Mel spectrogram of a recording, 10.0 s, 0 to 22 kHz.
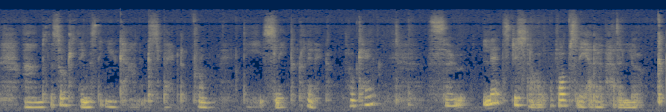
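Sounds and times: woman speaking softly: 0:00.4 - 0:05.8, 0:06.4 - 0:10.0.

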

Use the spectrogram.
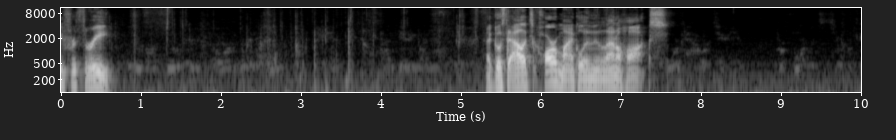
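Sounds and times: trading cards clicking and rustling: 0:00.9 - 0:05.7.

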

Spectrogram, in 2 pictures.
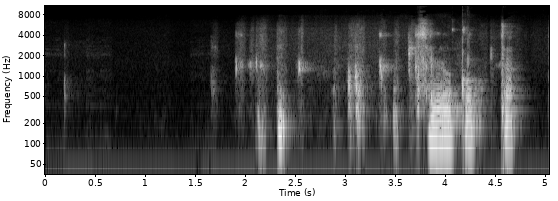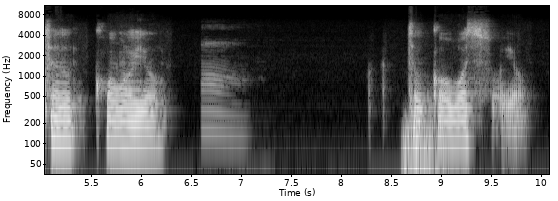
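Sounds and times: person speaking: 0:01.7 - 0:07.1, 0:08.3 - 0:09.9.

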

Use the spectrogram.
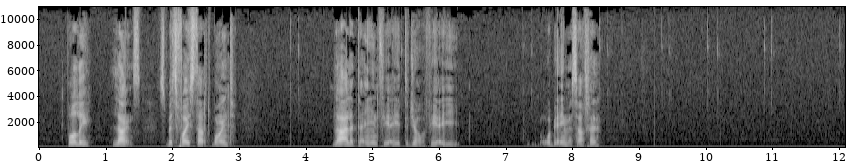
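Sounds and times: faint low hum: 0:00.0 - 0:12.0
computer mouse clicks: 0:03.8 - 0:04.0, 0:07.2 - 0:07.6, 0:08.4 - 0:11.1.

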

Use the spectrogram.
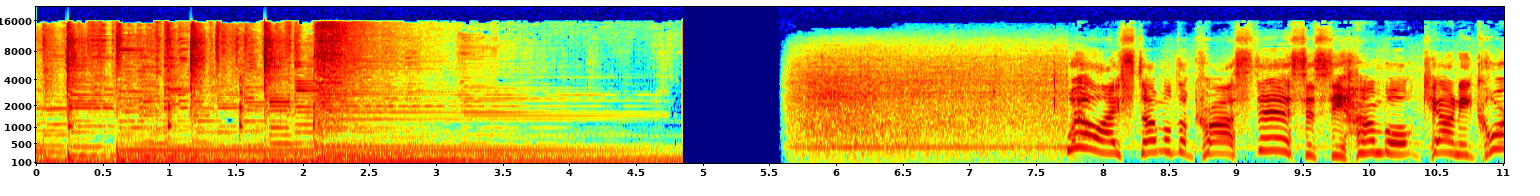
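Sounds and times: acoustic guitar strummed chord: 0:00.7 - 0:04.8
steady outdoor hiss: 0:05.6 - 0:11.0.

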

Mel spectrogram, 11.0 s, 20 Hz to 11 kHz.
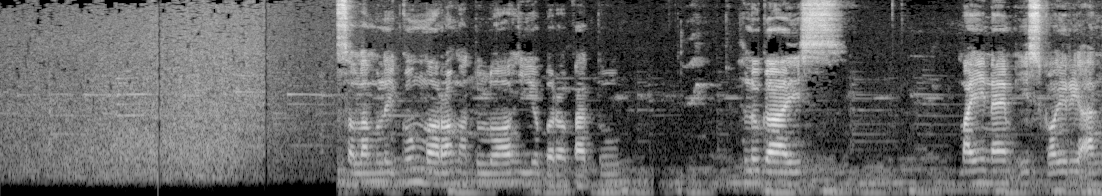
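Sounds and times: steady rushing noise: 0:00.0 - 0:03.4
faint music tones: 0:00.0 - 0:11.0.

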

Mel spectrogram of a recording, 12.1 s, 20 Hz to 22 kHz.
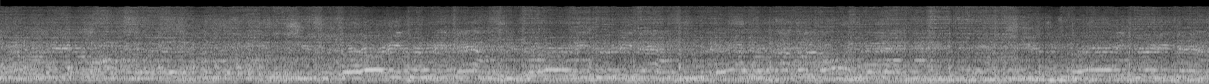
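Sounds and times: live band music through speakers: 0:00.0 - 0:12.0.

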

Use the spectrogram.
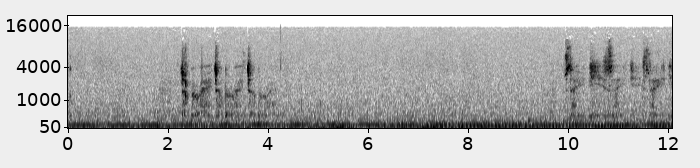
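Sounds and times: faint low hum: 0:00.0 - 0:12.0
man whispering: 0:02.2 - 0:04.3, 0:09.8 - 0:12.0.

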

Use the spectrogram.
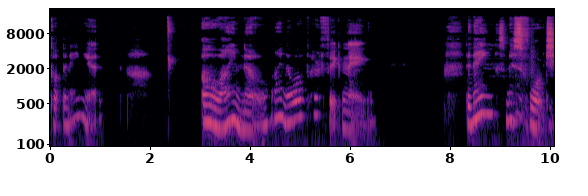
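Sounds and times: finger snap: 0:02.3 - 0:02.6.

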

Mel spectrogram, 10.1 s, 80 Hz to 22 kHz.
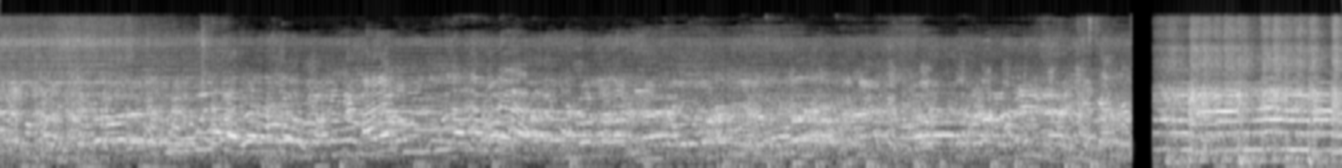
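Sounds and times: crowd talking and calling: 0:00.0 - 0:10.0
music: 0:00.0 - 0:10.0.

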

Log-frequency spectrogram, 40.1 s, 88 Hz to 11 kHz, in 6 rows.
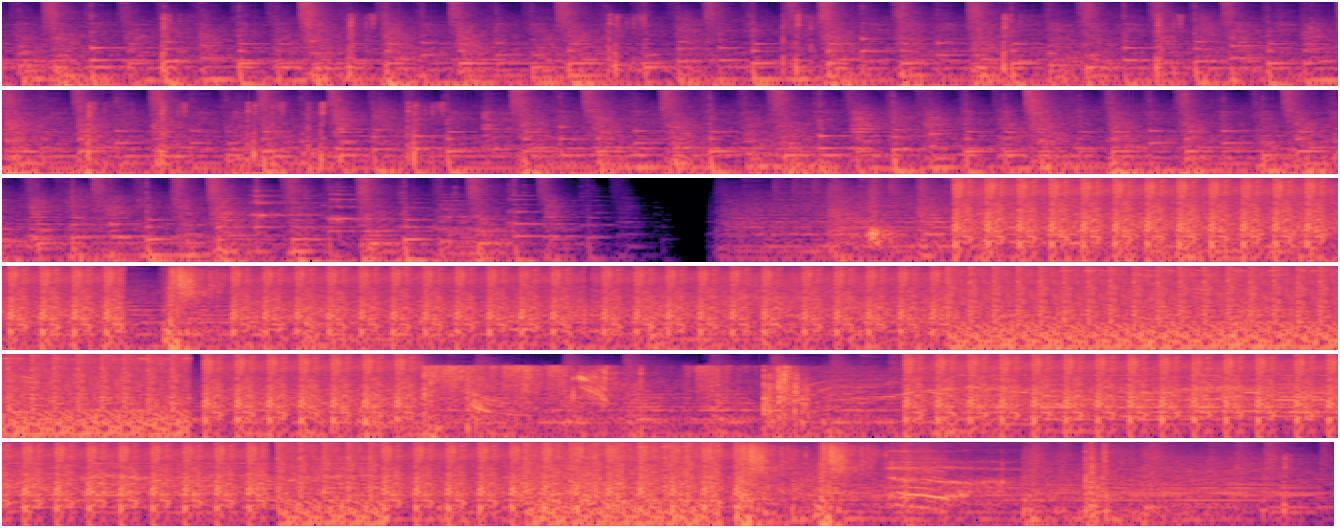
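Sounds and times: background music: 0:00.0 - 0:40.0
automatic gunfire sound effect: 0:18.1 - 0:29.2, 0:31.1 - 0:37.5.

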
